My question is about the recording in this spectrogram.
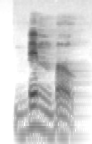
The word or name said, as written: bimbo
